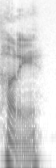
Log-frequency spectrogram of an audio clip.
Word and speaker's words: Hony: it say honey wow it says pronunciation right there pronounced as honey so let me just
